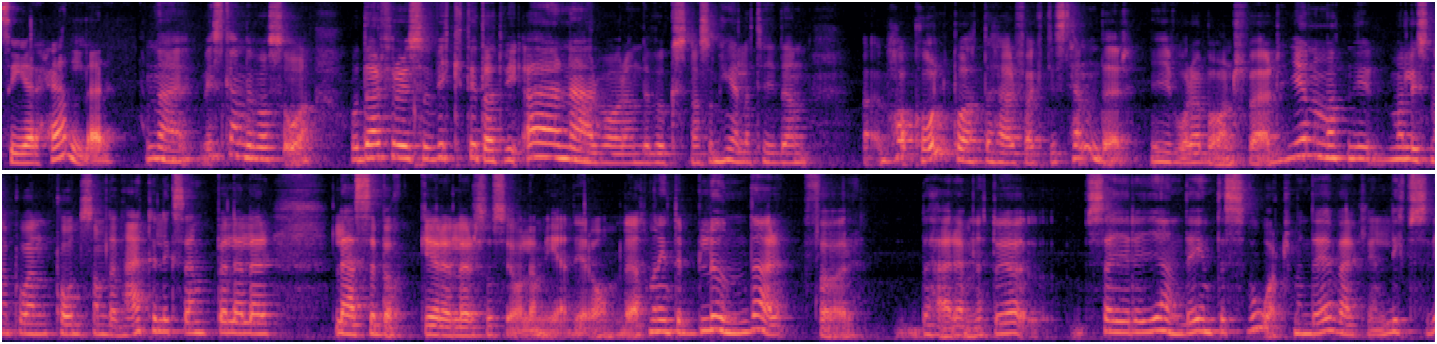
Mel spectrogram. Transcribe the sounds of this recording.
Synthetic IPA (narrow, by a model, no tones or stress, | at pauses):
seːɾhɛlːə̰ɾ | nɛːvɪst̪kʰand̪ɛvɑːsɔ̰ | ɔd̪æɾfœɾæɖɛsɔvɪkt̪ɪɡ̚t̪at̪vɪʔæɾɳæːɾvɑːɾand̪əvɵksnasɔmɦeːlat̪ʰiːd̪ən | ɦaɾkʰɔlːpʰɔat̪̚d̪ɛɦæːɾfakt̪ɪst̪hɛnd̪ə̰ɾɪvo̰ːɾabɑ̰ːɳʂvæ̰ːɖjeːnɔmat̪nɪmanlʏsnaɾpʰɔɛnpʰɔd̪ːsɔmd̪ɛnɦæːʈʰɪlɛksɛmpəlɛlːəɾlɛːsəɾbœkːəɾɛlːəɾsʊsɪɑ̰ːlʔa̰mḛːd̪ɪə̰ɾɔ̰md̪ɛ̰a̰t̪manɪnt̪əblɵnd̪aɾfœ̰ɾ | d̪ɛɦæ̰ːɾɛmnət̪ɔjɑsɛjːəɖɛɪjɛnːd̪ɛːɾɪnt̪əsvoːʈmɛnd̪ɛæɾvæɾklɪɡə̰nlɪfsvɪ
